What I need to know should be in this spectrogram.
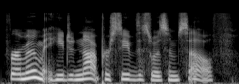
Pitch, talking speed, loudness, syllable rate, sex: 225 Hz, 250 wpm, -16 LUFS, 6.0 syllables/s, female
